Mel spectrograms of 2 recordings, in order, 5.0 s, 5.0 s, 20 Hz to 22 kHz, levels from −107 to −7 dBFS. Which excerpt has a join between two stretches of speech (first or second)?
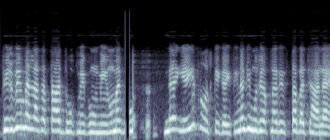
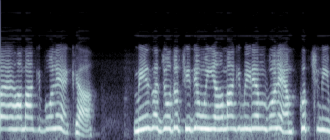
first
